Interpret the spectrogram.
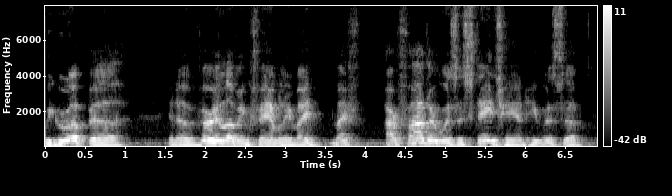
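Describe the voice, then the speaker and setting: Someone with an American accent speaks at a moderate pace amid audible room echo. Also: man. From US Midwest, St. Louis (south side). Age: 80s+. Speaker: retired TV cameraman and local historian. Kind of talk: life-story interview. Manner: halting, with frequent fillers.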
